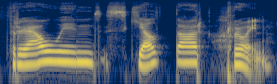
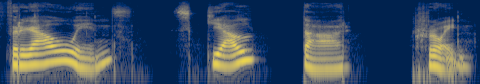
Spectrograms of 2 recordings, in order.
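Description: First: Said in the usual way. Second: Þráinsskjaldárhraun very slowly, part by part; slower demonstration. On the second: Shown as a demonstration. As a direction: stretch Þráinsskjaldárhraun out with pauses between its parts. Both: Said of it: "I will say it slower".

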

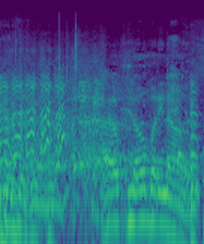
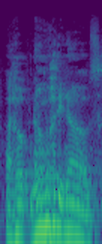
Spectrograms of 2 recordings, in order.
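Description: First: Drawn out through laughter; slow, laughing repeat. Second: Said in the usual way. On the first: Retold or imitated. Repeating his only thought to the audience, slow through laughter. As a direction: savor the punchline, slow and laughing. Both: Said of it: "That's the whole thing".

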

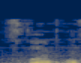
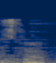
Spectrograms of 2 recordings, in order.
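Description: First: "Stanton" with an N before the second T; quiet, unsure "Stanton", STAN-tun; said with middle N. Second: "Staten" with no N before the second T; unsure alternative "Staten", middle N dropped; said without middle N. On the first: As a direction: say "Stanton" softly, sounding both Ns. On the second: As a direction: say "Staten" as STAT-un. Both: Shown as a demonstration. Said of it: "however you say it".

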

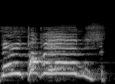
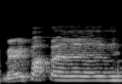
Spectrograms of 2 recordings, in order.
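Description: First: Excited squeal. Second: High, slow, drawn-out title call; excited announcement. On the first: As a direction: squeal the title with glee. Echoing the title, higher. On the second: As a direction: announce it with delight. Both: Acted.

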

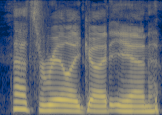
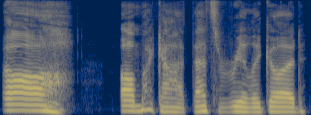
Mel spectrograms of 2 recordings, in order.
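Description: First: Said in the usual way. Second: Breathless and spent from laughing; catching breath after a laughing fit; after laughing hard. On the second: Real, not acted. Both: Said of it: "my face hurts from laughing".

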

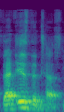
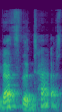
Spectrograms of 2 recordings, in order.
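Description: First: "That is the test" with "is" spelled out and hit louder; stress on IS. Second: Said in the usual way. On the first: Shown as a demonstration. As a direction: lean hard on "is" in "That is the test".

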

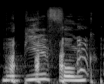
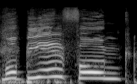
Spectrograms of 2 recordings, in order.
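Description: First: Mobilfunk spelt out slowly for a machine; overenunciated. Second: Mobilfunk shouted high and very slow; frustrated yell. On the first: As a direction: say Mobilfunk syllable by syllable. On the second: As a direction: bellow Mobilfunk at the dumb bot. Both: Retold or imitated. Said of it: "eine Computerstimme und die sagt".

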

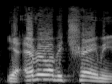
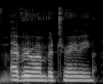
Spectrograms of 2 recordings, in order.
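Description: First: Lightly voiced accented movie star; Tommy Wiseau impression. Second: Tommy Wiseau impression. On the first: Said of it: "it was Tommy Wiseau's story". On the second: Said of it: "he betrayed".

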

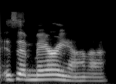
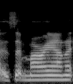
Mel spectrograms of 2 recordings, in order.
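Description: First: "Mariana" starting like "Mary"; Mariana as mare-ee-AH-na. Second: "Mariana" with an open "mah" first; Mariana as mah-ree-AH-na. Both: Shown as a demonstration.

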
